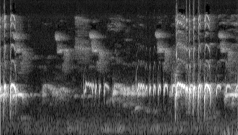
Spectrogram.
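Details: A local female zebra dove's rival-calling coo: a brief soft opening note, then a rolling run of quick stuttering coos that grows louder and more emphatic toward the end.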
